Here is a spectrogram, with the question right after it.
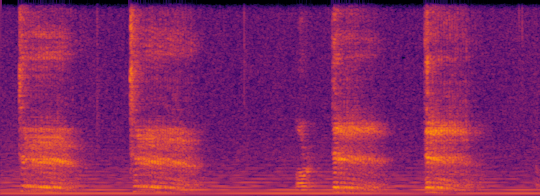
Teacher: it's a sound of the vibration of the tongue near your front teeth, okay? The upper front teeth. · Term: rolling R sound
